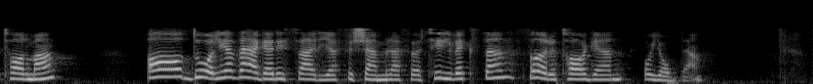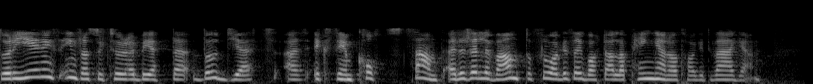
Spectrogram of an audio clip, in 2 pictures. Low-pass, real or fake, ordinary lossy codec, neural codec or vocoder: 5.4 kHz; fake; MP3, 24 kbps; codec, 16 kHz, about 1 kbps, DyCAST, with the encoder's durations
